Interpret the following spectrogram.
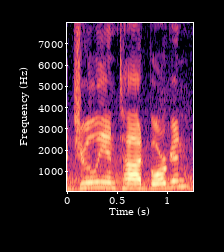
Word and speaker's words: Julian Todd-Borden: got another special guest for you here uh Julian Todd borgan did I pronounce that right you did yeah all right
